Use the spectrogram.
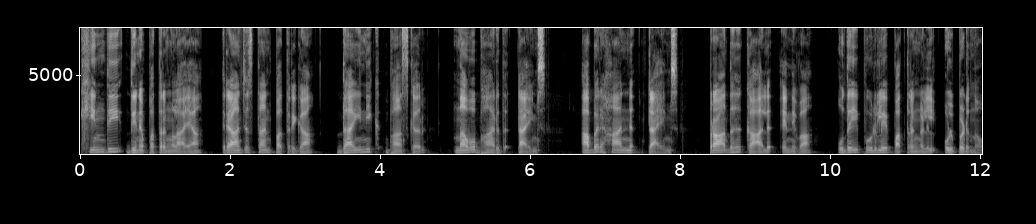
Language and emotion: Malayalam, neutral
